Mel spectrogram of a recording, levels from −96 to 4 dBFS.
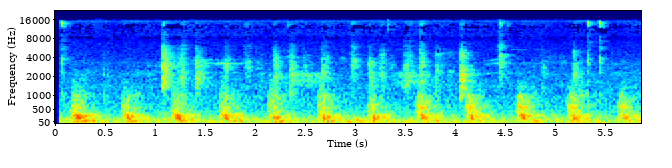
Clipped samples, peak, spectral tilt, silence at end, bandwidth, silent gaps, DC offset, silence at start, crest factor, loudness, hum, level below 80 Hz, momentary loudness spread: under 0.1%; -4 dBFS; -7.5 dB/octave; 0 s; 16.5 kHz; none; under 0.1%; 0.05 s; 20 dB; -26 LUFS; none; -34 dBFS; 6 LU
